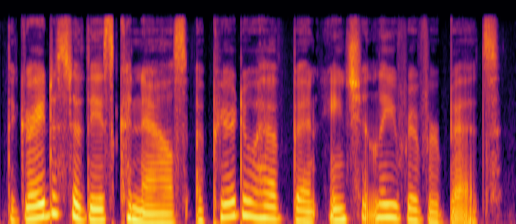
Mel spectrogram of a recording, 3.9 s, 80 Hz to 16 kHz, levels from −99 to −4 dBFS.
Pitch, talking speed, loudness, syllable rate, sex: 180 Hz, 185 wpm, -17 LUFS, 5.4 syllables/s, female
